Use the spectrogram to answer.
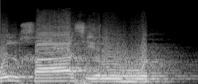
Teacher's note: الخاء يجب الاعتناء بإظهارها، والواو فيه مد طبيعي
